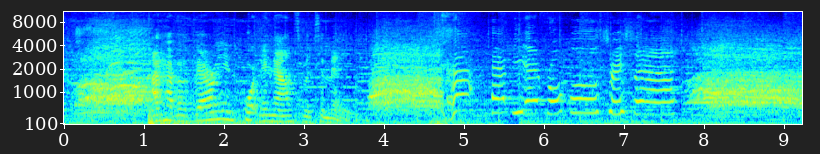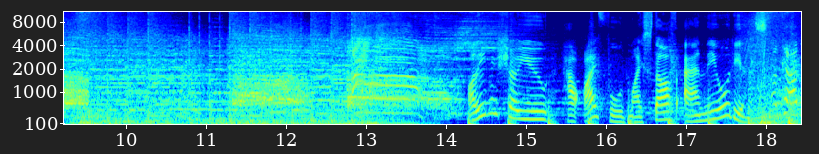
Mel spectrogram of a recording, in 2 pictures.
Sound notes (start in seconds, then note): 0.0 crowd shouting; 3.8 crowd shouting; 9.8 dramatic music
